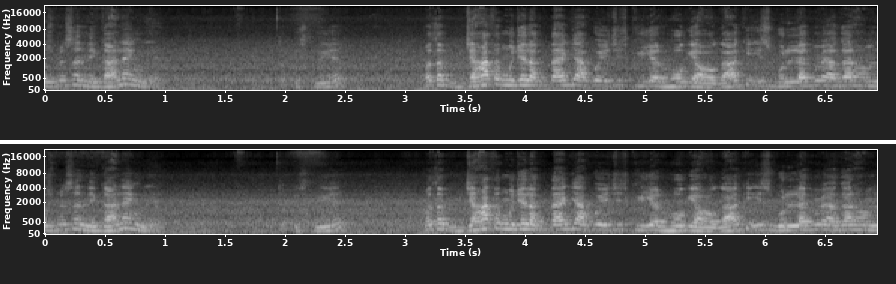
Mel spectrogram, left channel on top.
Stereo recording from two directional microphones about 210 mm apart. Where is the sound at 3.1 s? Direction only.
40° left (ahead or behind).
